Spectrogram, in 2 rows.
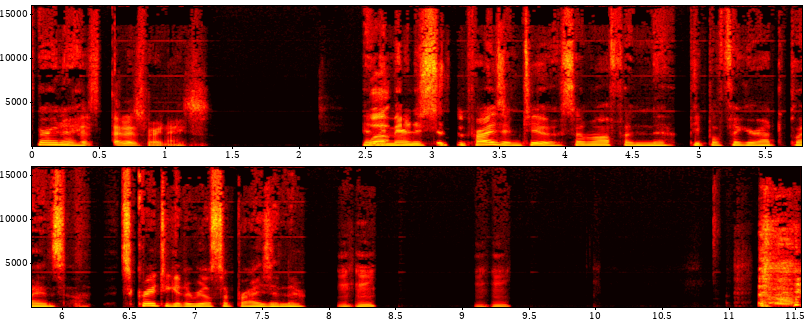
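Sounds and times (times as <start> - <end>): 
speech: 0.0 - 1.4, 2.5 - 8.5, 9.1 - 9.4, 11.2 - 11.5
faint breathy rasps: 8.1 - 8.4, 9.1 - 9.4
harsh cough with throat clearing: 11.1 - 11.5.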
